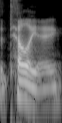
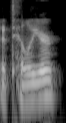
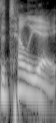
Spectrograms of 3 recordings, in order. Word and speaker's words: Atelier: Now, talking about the more important of those two, that is the correct pronunciation. It's Atelier, not Atelier. Yeah, it's Atelier.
